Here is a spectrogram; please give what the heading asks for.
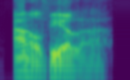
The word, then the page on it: alveolar: British English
